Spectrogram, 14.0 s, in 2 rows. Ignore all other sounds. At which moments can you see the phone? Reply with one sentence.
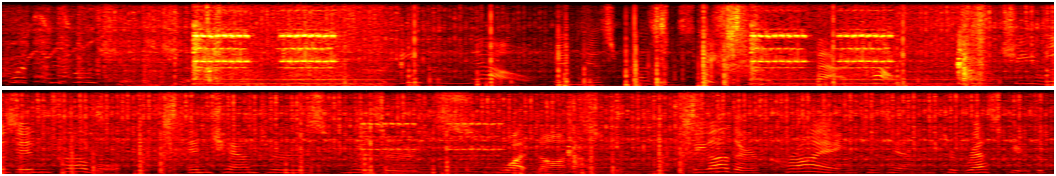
The phone can be heard from 1.2 to 2.7 s, from 5.0 to 6.7 s and from 9.4 to 11.4 s.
